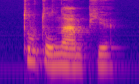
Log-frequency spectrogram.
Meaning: diminutive of troetelnaam
- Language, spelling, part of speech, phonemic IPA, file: Dutch, troetelnaampje, noun, /ˈtrutəlˌnampjə/, Nl-troetelnaampje.ogg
